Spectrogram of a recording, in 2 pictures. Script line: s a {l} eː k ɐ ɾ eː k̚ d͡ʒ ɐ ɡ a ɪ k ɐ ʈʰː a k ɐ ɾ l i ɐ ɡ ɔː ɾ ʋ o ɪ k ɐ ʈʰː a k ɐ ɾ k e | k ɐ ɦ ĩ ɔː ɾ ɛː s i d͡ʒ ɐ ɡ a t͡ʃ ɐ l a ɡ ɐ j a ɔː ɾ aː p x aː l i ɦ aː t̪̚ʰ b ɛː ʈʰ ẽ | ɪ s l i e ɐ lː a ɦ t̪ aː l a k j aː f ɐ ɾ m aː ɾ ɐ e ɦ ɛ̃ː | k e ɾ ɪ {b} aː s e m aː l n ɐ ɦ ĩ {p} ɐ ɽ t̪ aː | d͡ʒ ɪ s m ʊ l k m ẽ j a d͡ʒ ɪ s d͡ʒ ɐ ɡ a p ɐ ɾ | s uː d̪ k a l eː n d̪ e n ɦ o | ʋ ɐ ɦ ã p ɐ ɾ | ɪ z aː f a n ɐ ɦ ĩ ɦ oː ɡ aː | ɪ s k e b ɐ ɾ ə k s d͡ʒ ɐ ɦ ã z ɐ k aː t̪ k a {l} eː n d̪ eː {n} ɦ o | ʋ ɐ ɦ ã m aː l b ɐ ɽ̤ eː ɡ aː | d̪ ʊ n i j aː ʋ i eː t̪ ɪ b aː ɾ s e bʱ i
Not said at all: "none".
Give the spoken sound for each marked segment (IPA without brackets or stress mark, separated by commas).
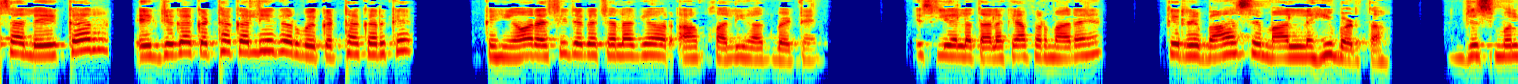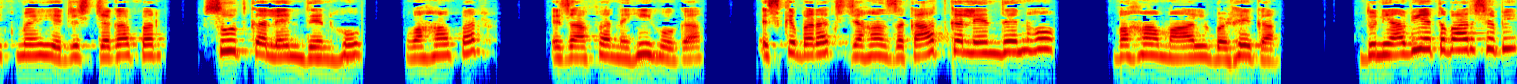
l, b, b, l, n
